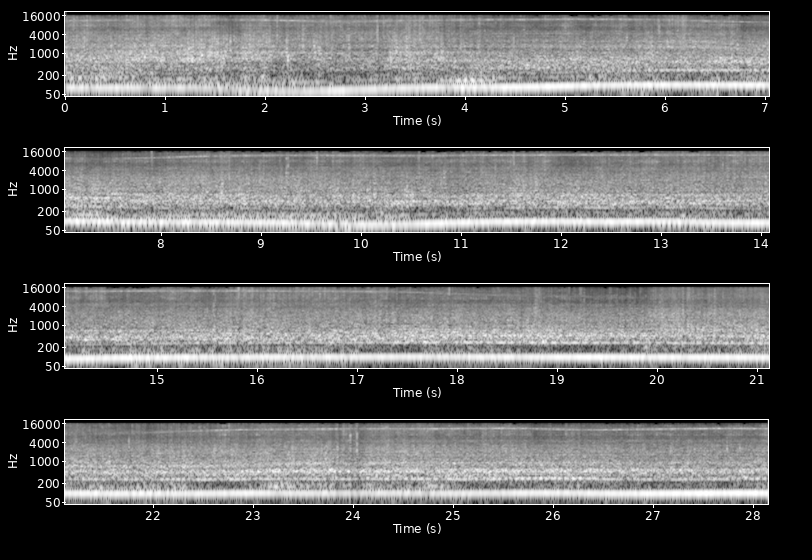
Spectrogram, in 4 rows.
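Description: Prinoth AHWI Raptor 800 640-horsepower tracked forestry mulcher working under load: a steady deep engine drone with the mulching head grinding through brush and wood, and a thin high whine that slowly rises and falls in pitch.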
